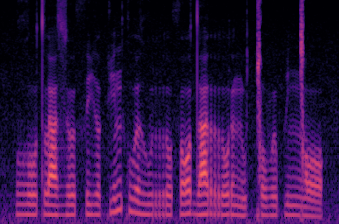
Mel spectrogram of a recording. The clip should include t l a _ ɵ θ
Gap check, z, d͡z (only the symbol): z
